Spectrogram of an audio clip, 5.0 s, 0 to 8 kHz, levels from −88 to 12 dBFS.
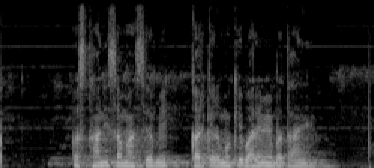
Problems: none marked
